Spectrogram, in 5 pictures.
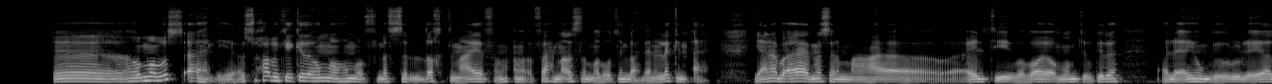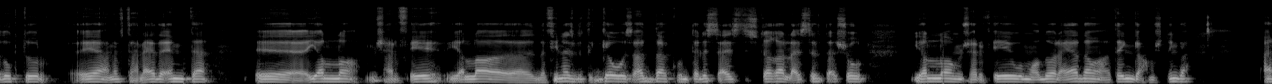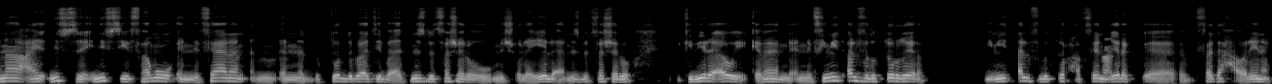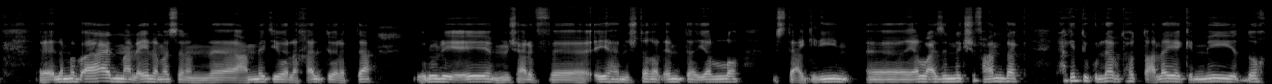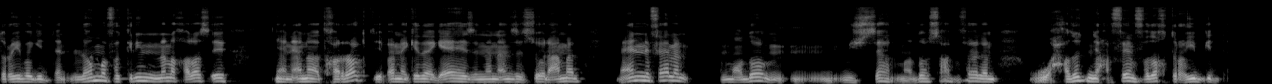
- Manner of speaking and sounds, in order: unintelligible speech; tsk; unintelligible speech
- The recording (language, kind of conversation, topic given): Arabic, advice, إزاي أتعامل مع ضغط النجاح وتوقّعات الناس اللي حواليّا؟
